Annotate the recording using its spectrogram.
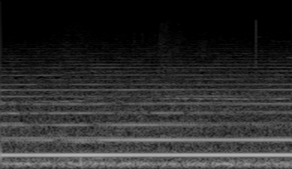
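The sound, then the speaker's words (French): A town siren that once marked the working hours of the city's workers sounds loud, holding one steady, unbroken pitch for the whole stretch with a rich, buzzing tone and a low rumble beneath, with no one speaking. “Ah, voilà ce qu'on pourrait faire écouter. La sirène de Bobos du Lasso.”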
